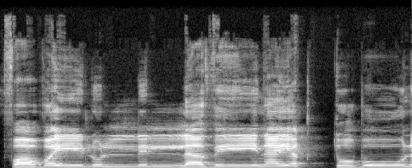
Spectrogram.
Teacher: یا ساکن سے پہلے زبر ہے، یالین بنے گی، اسے کھینچا نہیں جائے گا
